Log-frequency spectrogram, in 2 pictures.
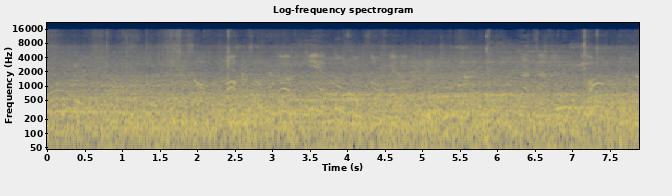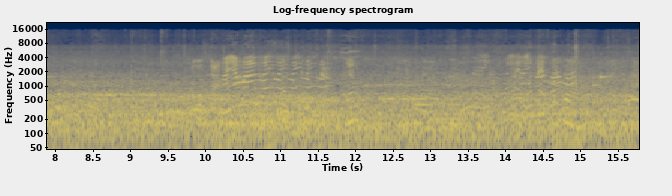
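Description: A busy crowd murmurs in a large echoing hall.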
